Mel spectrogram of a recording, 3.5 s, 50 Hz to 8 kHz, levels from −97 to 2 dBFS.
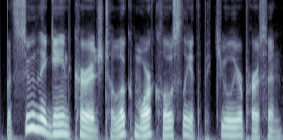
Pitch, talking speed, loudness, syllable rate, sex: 120 Hz, 220 wpm, -17 LUFS, 6.2 syllables/s, male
